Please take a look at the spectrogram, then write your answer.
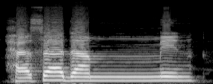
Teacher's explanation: میم مشدد ہے تو غنہ کریں گے، آواز ناک میں چھپائیں گے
